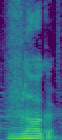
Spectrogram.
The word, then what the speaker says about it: vlogger: 但对于我们今天的嘉宾 Vlogger 景月来说，这只叫小香的布偶是他的养子。也是他 vlog 作品里面非常重要的角色。有没有注意到我刚刚那个英文单词的发音？我再来一遍啊，vlogger，注意，一定要上排的牙齿轻轻地咬到下嘴唇发音。 v v vlogger。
